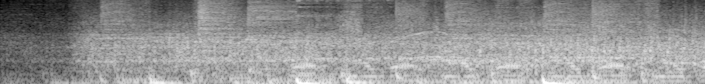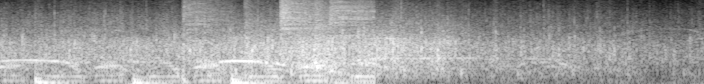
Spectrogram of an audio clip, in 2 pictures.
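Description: A crowd breaks into sustained applause, a dense wash of clapping that swells toward the middle and fades at the end, loud and fairly near.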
